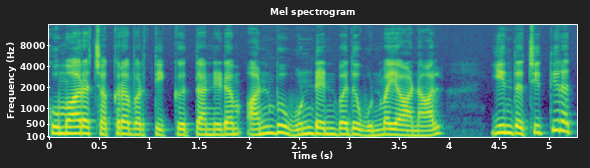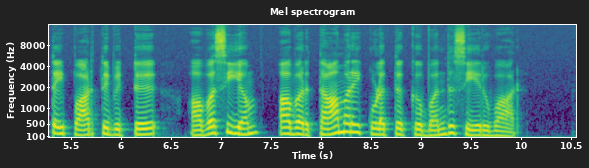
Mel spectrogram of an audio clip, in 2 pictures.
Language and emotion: Tamil, neutral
